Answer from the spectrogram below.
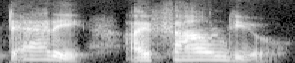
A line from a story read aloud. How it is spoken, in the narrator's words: with a great shout of joy, she exclaimed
